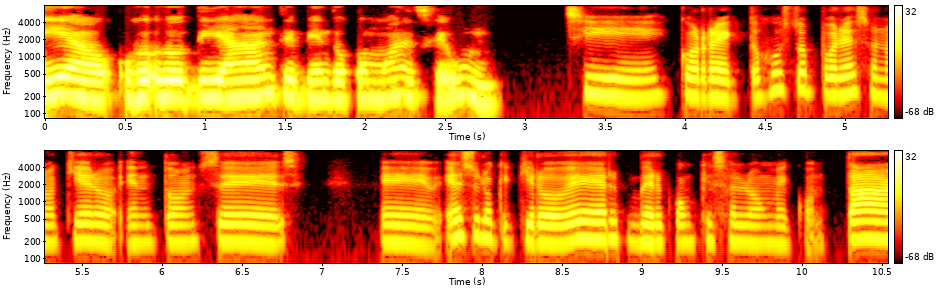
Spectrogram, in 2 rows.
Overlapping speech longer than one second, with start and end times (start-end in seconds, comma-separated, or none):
none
